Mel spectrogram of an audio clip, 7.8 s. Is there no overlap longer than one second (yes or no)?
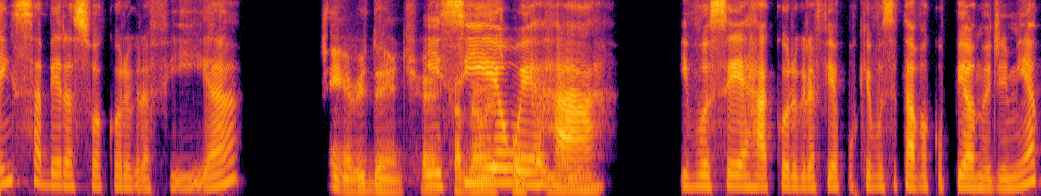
no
